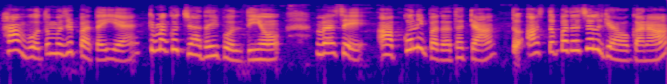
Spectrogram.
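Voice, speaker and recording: A cheeky young wife, voiced by a woman, fires off teasing, mocking comebacks in a hobby audio drama. Her voice is very high and sounds dry and close to the mic. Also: sing-song, normal speed, a bit bright, no room sound, heavily acted.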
